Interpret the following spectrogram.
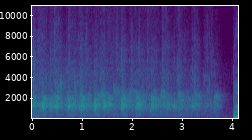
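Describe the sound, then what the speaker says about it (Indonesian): A church congregation at a Sunday worship service claps for Jesus, a steady wash of applause from many hands that fills the room for about four seconds before briefly dropping away and resuming. "Beri tepuk tangan buat Tuhan Yesus."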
